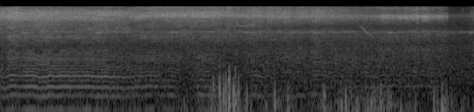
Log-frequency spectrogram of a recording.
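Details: Low, wavering drone of a carpenter bee's wings, which pollinate passion fruit and other plants, held for about two seconds before fading into rustling thumps, with constant shrill insect chirping behind.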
